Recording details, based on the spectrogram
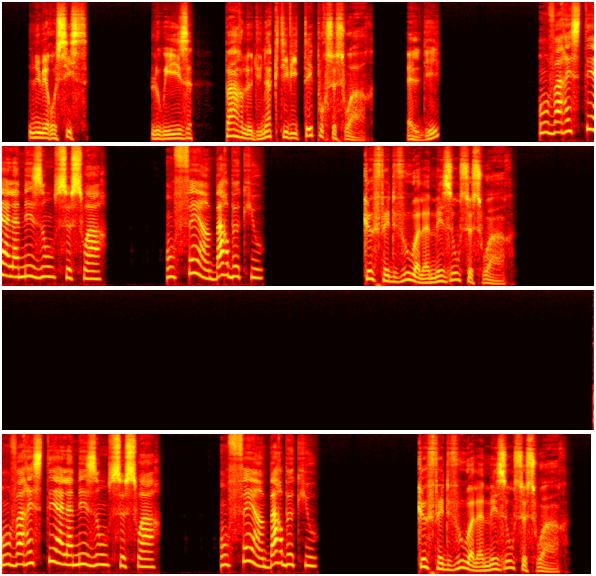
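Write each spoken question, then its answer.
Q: Que faites-vous à la maison ce soir ?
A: Un barbecue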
